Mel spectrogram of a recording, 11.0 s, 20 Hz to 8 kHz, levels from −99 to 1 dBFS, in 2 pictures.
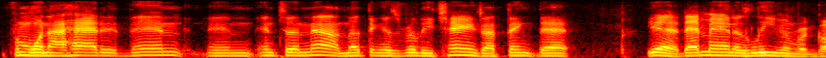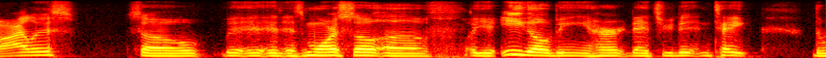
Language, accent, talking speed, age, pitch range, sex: English, American, 195 wpm, 20-39, 140-170 Hz, male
